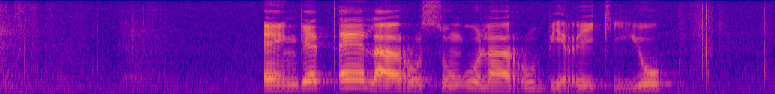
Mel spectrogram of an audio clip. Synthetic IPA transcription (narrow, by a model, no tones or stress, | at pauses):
ɛŋɡɛtʼɛlarusuŋɡularubirikʼiju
